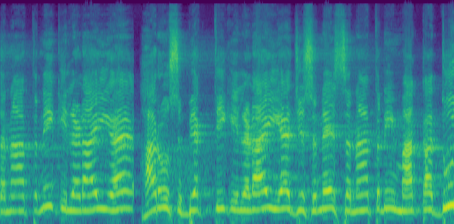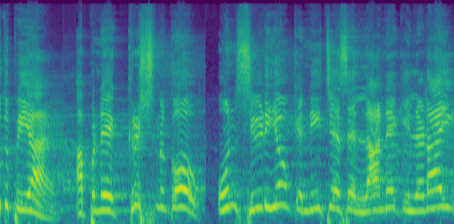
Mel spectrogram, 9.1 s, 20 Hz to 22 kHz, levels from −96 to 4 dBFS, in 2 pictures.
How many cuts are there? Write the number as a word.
three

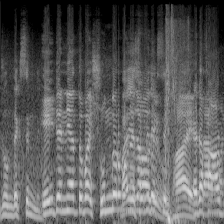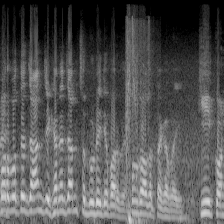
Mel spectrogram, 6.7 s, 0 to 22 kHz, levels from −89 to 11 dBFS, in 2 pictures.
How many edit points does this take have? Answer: two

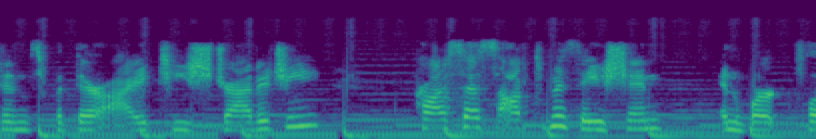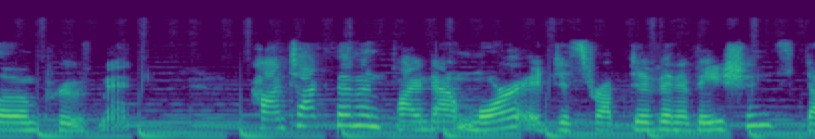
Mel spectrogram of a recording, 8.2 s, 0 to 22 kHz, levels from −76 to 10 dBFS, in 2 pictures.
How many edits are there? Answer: zero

